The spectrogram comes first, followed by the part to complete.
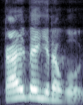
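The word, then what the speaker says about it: Calvin: 칼빈도 마찬가지예요. 깔뱅이라고 이렇게 발음을 해요.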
